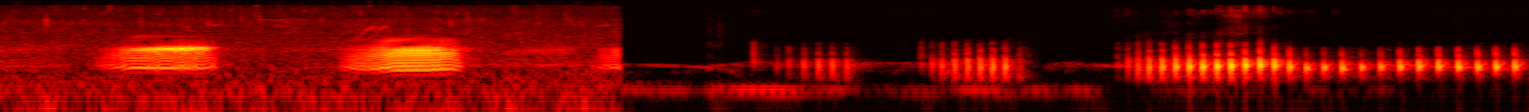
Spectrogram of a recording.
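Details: Frogs calling in a wild habitat: two low rounded croaks, then a quieter stretch of short grunting calls ending in a rapid rattling trill of evenly spaced pulses.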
